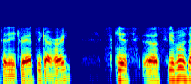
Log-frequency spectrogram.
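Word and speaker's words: Skattebo: Skidbo, is that how you say his name? Scatabo? Mm-hmm. Scatabo.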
